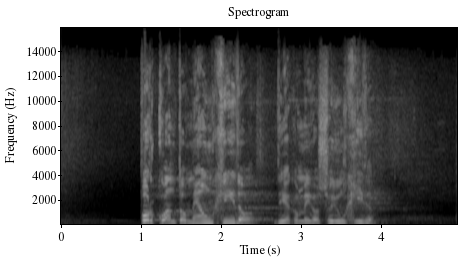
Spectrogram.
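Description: A man speaks with animation through a microphone and loudspeakers in a large echoing hall.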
